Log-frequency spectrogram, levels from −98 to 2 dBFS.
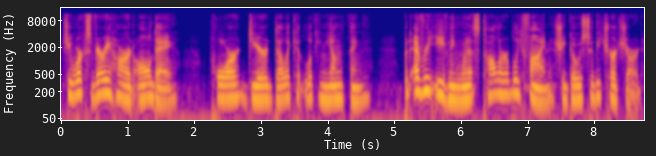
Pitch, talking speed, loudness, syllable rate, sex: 150 Hz, 160 wpm, -21 LUFS, 4.9 syllables/s, male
